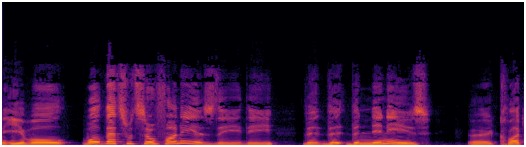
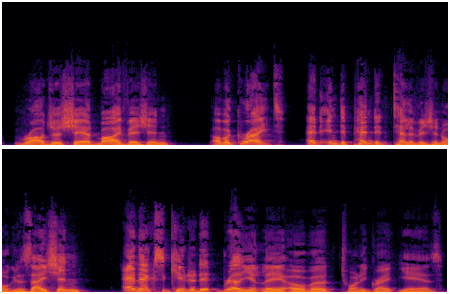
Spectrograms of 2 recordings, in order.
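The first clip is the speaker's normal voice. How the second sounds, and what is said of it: Bad put-on Australian accent. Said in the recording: “My really bad Australian accent.”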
